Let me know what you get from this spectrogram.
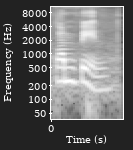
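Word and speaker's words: campaign: COMPAIGN ये यहाँ पे जी आ गया और जी के लास्ट में क्या है, एन, तो ये क्या बन गया, कंपेन, क्या बन गया, कंपेन।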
